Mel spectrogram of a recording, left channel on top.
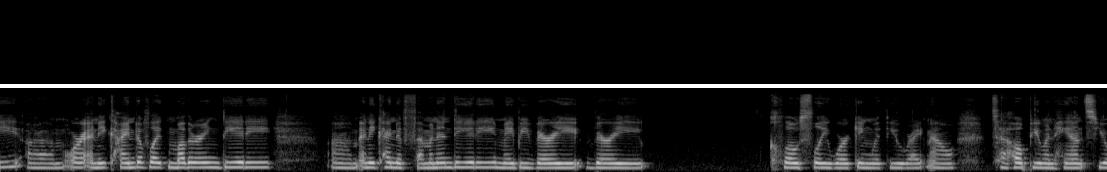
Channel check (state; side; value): silent; left; digital silence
